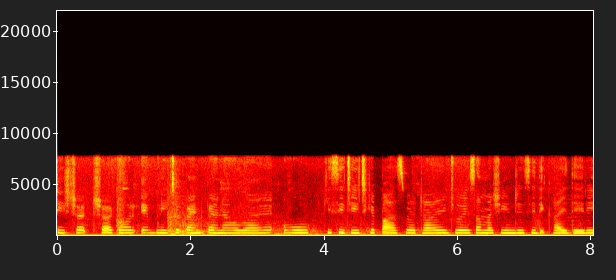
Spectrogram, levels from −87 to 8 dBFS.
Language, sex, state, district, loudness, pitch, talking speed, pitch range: Hindi, female, Odisha, Khordha, -18 LUFS, 260 Hz, 185 wpm, 250-270 Hz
